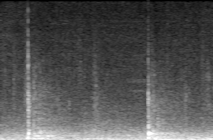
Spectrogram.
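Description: Tennis ball struck by rackets in a baseline rally on a clay court: two sharp hits a little over a second apart, each with a brief ring, over a low hum of stadium ambience.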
